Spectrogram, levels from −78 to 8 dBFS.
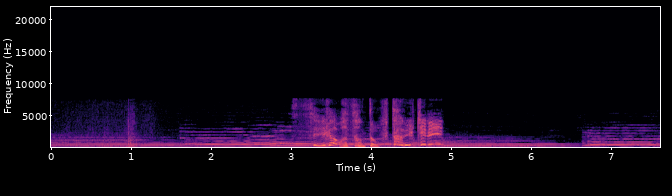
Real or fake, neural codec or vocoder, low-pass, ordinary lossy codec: fake; codec, 16 kHz, 8 kbps, FreqCodec, larger model; none; none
